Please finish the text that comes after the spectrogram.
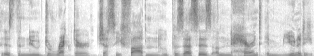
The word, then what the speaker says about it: Faden: So it's Faden. Jesse Faden.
